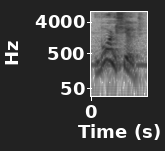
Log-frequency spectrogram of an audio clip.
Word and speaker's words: Mohrenschildt: You know uh, Georges de Mor- Mohrenschildt? Mohrenschildt, very Is that how you say it right? – Yes. Wow, I finally got it correct.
